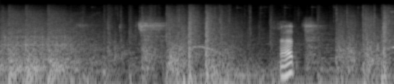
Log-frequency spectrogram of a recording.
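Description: Rapid gunfire from a weapon in the roguelike shooter Enter the Gungeon, bursts of shots popping repeatedly with crunchy impacts and a short rising zap, while someone talks over the action.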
